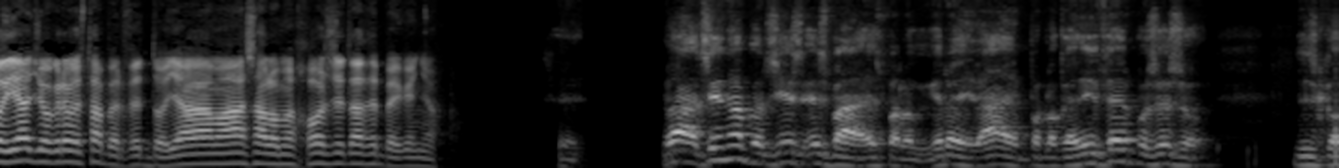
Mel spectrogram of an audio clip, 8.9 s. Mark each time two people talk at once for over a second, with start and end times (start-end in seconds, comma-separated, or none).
none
